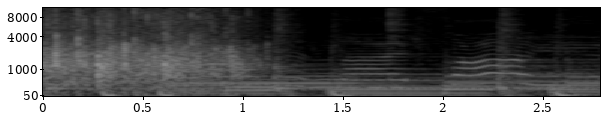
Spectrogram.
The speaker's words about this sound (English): Can somebody clap your hands like you know what I'm talking about?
